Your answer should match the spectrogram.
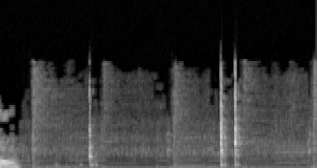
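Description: A few light clicks and knocks as a chunk of feta cheese goes into a hand blender's plastic chopper bowl: one about a second in and two quick ones near the end, over soft background music.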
